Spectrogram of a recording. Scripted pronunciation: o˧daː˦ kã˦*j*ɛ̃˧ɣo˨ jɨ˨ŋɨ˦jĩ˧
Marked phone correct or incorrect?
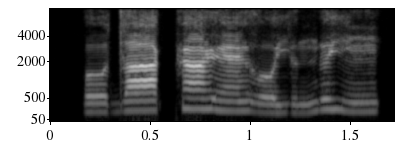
incorrect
